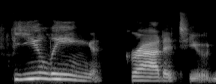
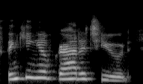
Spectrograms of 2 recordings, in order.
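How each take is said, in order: First: Slow, weighty "feeling" set against "thinking"; slow, pointed "feeling gratitude" that contrasts with mere thinking; stress on feeling. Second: Said in the usual way. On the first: Shown as a demonstration. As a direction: lean into the word "feeling", drawn out. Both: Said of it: "not just thinking of it".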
